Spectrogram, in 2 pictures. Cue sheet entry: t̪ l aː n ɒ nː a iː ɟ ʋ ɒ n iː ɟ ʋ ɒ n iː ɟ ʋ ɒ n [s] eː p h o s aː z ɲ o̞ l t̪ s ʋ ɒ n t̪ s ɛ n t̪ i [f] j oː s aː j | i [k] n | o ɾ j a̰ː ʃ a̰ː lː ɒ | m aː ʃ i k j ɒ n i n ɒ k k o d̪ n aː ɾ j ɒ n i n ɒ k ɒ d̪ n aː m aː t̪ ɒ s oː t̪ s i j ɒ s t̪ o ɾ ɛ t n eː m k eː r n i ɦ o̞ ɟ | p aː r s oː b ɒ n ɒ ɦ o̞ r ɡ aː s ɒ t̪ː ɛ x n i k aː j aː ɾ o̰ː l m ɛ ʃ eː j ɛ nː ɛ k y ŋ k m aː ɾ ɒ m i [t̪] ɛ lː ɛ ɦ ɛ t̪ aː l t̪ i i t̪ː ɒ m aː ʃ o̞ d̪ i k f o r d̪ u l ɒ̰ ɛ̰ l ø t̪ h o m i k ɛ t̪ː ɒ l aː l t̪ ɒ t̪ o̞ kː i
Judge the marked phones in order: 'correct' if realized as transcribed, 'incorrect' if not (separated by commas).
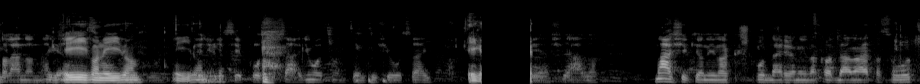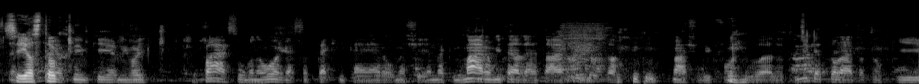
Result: correct, incorrect, incorrect, correct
